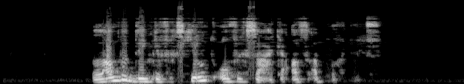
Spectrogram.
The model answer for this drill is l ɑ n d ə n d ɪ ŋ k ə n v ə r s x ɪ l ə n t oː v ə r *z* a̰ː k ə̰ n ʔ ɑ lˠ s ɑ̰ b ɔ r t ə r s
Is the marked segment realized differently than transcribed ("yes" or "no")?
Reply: no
